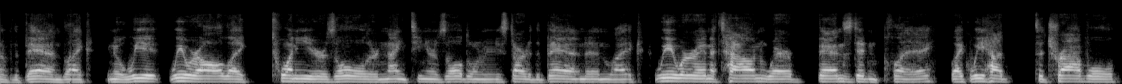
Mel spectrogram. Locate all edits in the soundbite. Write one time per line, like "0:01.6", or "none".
0:01.0
0:01.6
0:02.6
0:06.5
0:08.1
0:09.4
